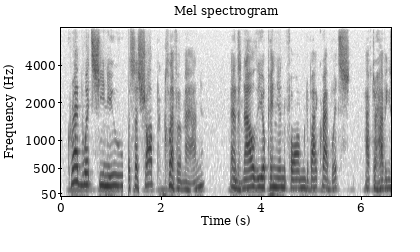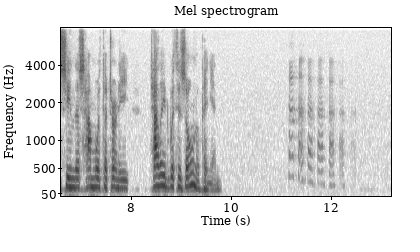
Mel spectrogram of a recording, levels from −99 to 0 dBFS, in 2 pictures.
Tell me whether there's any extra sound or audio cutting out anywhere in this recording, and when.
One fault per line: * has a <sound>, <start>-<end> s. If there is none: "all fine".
* has a dropout, 1.2-1.4 s
* has a laugh, 11.1-12.5 s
